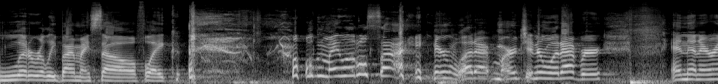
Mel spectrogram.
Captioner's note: laughter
